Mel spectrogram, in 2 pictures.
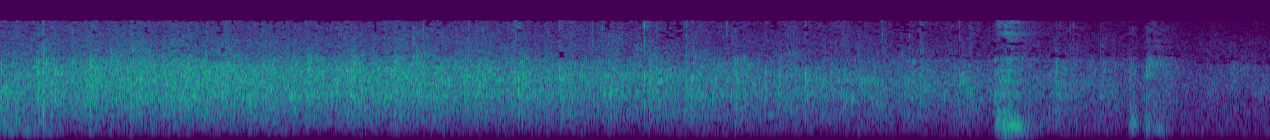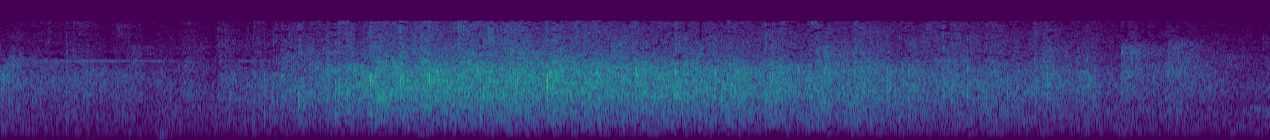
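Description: Sustained audience applause at an achievement award ceremony: dense, steady clapping that thins briefly midway, then swells again before easing off toward the end.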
